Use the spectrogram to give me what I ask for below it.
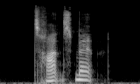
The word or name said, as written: transmand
